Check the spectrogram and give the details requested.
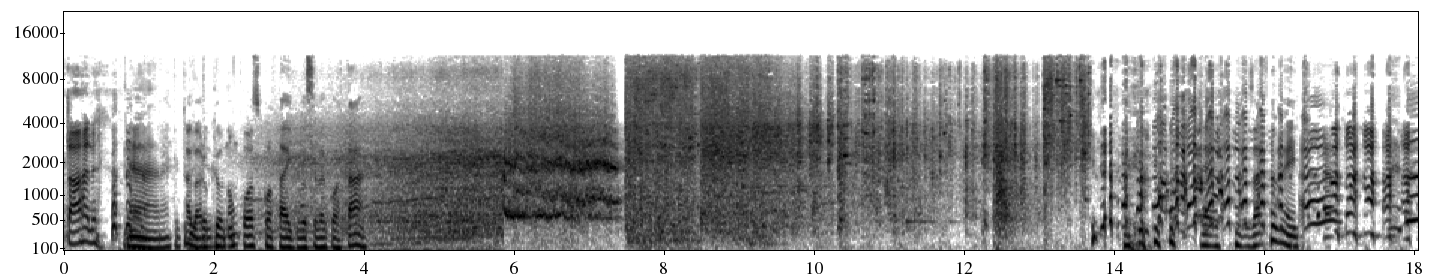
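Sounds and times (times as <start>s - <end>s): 
speech: 0.0s - 4.4s, 15.2s - 18.0s
laughter: 0.4s - 2.5s, 13.7s - 18.0s
loud truck tire screech sound effect: 2.4s - 7.5s
sudden crash: 2.8s - 13.8s
glass shattering: 7.4s - 13.8s
debris clattering: 7.5s - 15.2s.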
